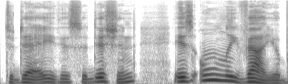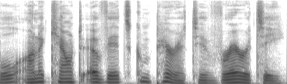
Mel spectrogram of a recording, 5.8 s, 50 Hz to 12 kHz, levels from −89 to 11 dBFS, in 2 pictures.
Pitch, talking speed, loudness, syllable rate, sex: 135 Hz, 135 wpm, -20 LUFS, 4.8 syllables/s, male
